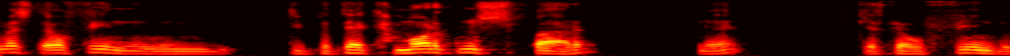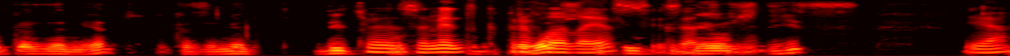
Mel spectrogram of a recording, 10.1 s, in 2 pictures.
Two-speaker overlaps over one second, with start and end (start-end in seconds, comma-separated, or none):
6.8-8.9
